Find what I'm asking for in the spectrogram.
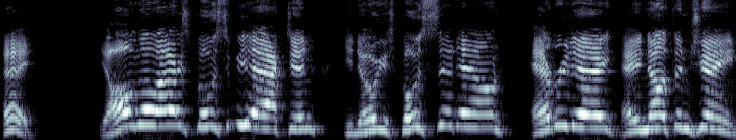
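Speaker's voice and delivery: acted sergeant-style commanding voice, loud, pitched way up. Retelling telling middle school boys in pe to sit down: loud command voice. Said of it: "I use what's called the command voice".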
